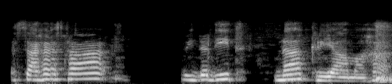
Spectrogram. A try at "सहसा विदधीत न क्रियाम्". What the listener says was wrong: Vidadhita, not vidadhit.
